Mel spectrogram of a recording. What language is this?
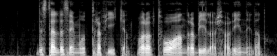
Swedish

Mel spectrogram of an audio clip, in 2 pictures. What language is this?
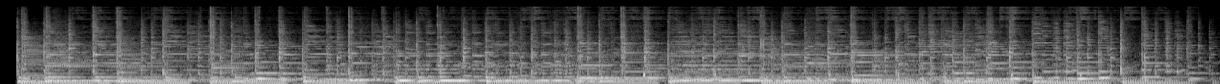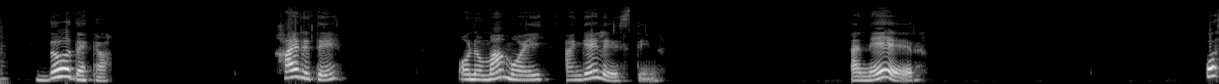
Greek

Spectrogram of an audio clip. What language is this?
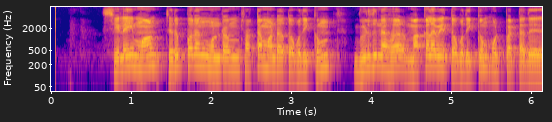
Tamil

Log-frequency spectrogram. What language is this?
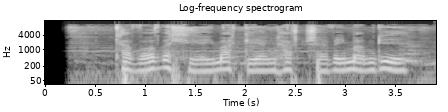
Welsh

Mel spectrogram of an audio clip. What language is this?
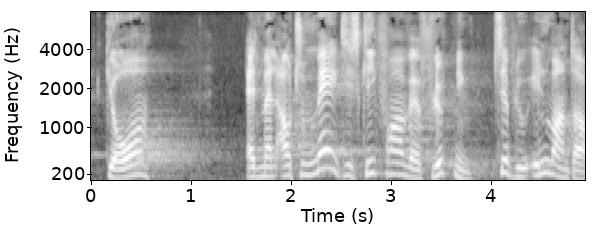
Danish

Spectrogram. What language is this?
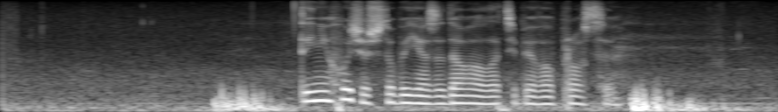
Russian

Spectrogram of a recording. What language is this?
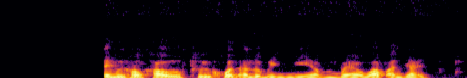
Thai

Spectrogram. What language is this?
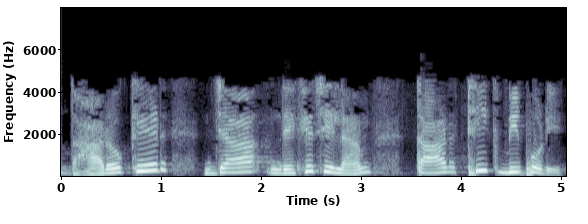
Bangla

